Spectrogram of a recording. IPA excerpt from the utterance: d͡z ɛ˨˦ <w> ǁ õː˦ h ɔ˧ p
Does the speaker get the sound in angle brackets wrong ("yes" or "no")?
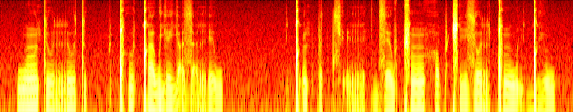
no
